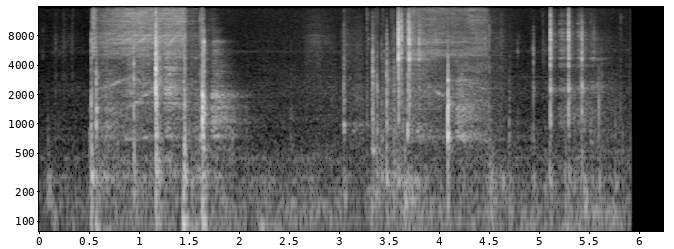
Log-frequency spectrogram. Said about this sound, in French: Attendez, faut que je retire mon casque.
